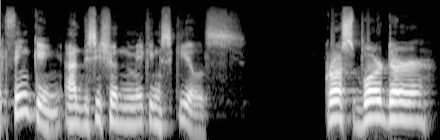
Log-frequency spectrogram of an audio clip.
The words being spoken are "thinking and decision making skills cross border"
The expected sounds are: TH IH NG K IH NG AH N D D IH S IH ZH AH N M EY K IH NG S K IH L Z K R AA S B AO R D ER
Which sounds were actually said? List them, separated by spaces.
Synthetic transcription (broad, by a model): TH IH NG K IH NG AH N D D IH S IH SH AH N M EY K IH NG S K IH L S K R AA S B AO R D ER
